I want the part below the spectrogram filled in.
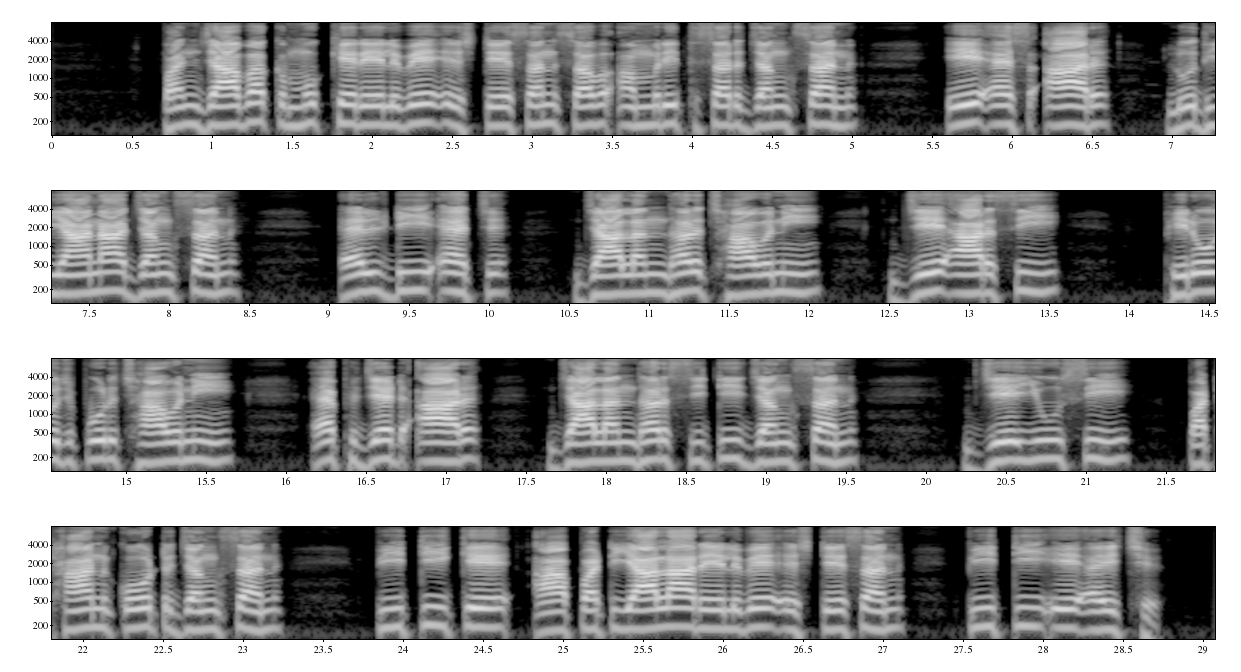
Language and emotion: Maithili, neutral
